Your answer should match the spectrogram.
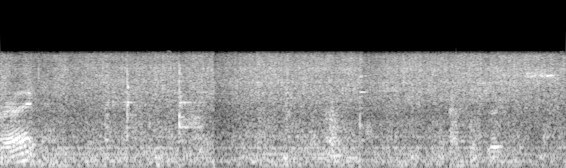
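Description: Food sizzles loudly in a pan, vegetables cooking before meat is added, with a constant close hiss broken by scraping stirs and small clatters of a utensil against the pan.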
